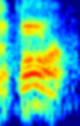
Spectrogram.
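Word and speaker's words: שָׁבַר: That word broken there in the Hebrew is pronounced shabar.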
